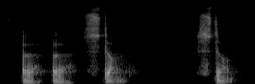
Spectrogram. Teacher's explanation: I'm using the short uh sound like cup and up. It's a relaxed and closed sound. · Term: short sound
